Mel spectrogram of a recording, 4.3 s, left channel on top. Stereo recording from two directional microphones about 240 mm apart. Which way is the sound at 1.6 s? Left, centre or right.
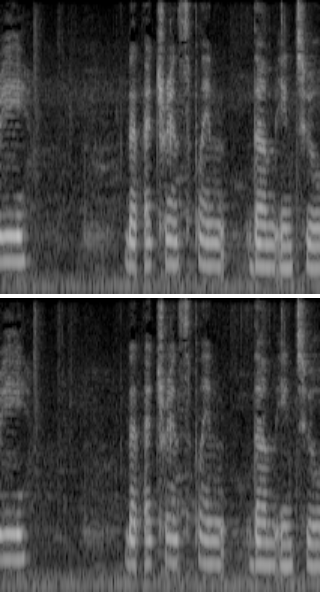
Left.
